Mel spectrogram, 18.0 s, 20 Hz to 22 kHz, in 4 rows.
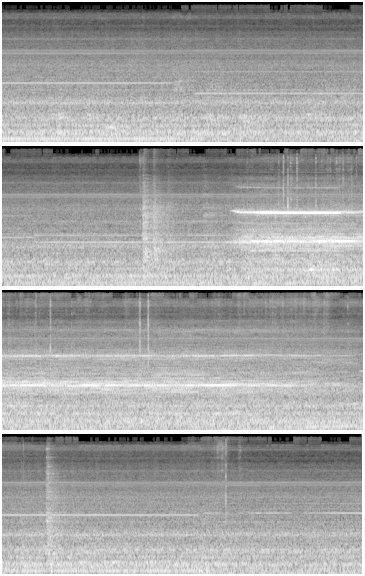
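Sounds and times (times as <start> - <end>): lathe humming and whining: 7.0 - 17.1.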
